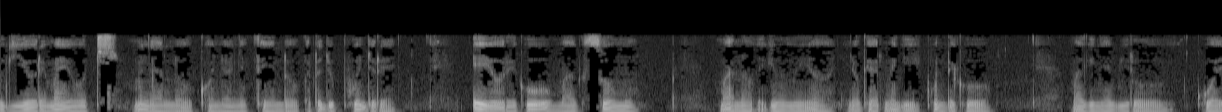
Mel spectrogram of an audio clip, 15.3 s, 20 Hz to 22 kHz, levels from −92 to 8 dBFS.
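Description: Throughout the speech, nothing is heard above 5.9 kHz, and the sound is watery and swirly with smeared consonant onsets. This is likely heavy MP3 compression, pointing to a very low bitrate near 26 kbps, where the encoder cuts the treble and drops weak frequency lines.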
